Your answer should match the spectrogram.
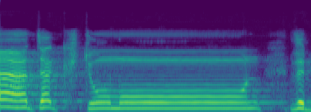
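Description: A man reciting a Quranic verse in Arabic as a melodic chant. The pitch moves at first, then he holds one long steady note through most of the second half before stopping.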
